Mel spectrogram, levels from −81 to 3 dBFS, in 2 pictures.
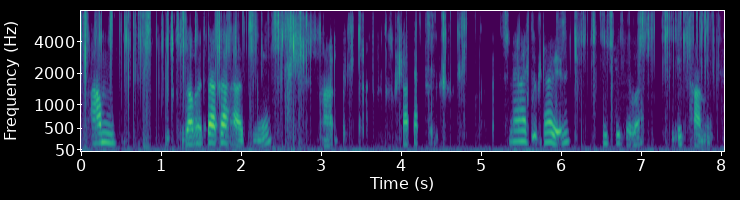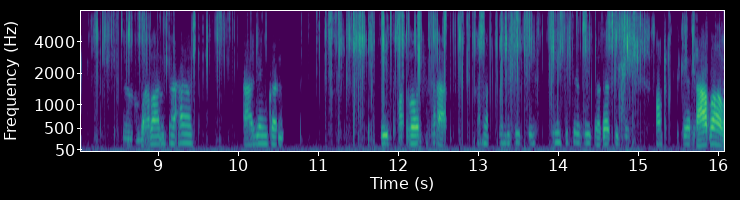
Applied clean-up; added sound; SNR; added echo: neural diffusion model UNIVERSE++.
